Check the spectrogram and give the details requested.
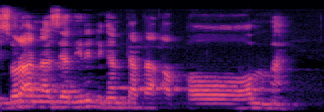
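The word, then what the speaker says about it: الطامة: an-naziat ini dengan kata atamah cara bacanya saja merupakan bacaan yang matnya paling panjang ee yaitu kalau kita tahu enam harakat atau Enam gerakan jadi ini menunjukkan berat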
